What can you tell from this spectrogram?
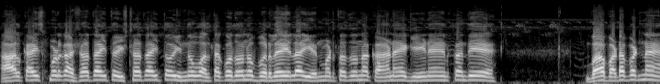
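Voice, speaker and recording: A man's high, raised, projected voice, flat and monotone, amid noticeable background noise. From Mandya district, Karnataka. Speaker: village vlogger. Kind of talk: casual vlog chat.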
